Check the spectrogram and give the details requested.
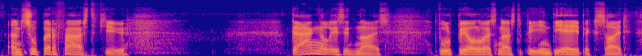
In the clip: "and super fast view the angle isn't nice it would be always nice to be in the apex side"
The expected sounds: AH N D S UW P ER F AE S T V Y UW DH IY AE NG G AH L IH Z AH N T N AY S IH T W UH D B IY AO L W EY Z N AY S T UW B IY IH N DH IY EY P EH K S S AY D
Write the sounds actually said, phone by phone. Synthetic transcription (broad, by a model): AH N S UW P ER F AE S T F Y UW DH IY AE NG G AH L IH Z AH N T N AY S IH T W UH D B IY AO L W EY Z N AY S T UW B IY IH N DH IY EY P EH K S S AY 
